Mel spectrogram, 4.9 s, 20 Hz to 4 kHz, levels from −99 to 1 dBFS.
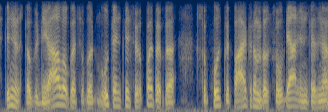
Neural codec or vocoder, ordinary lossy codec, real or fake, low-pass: autoencoder, 22.05 kHz, a latent of 192 numbers a frame, VITS, trained on many speakers; Opus, 16 kbps; fake; 3.6 kHz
